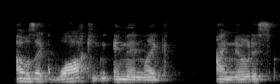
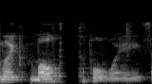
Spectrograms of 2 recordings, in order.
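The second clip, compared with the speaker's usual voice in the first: ordinary delivery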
